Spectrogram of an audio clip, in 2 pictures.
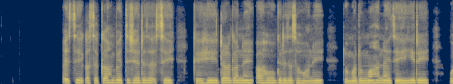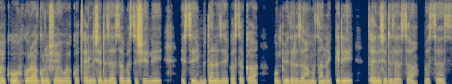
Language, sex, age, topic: Gamo, female, 25-35, government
